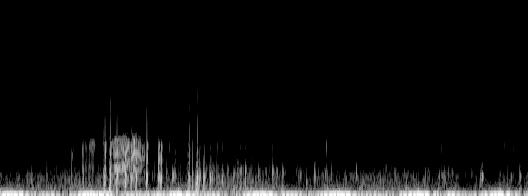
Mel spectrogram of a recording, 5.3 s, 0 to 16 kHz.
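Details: Active bowel sounds heard through a stethoscope on the abdomen of an adult after a large Christmas dinner with wine, taken after a 22-hour fast. The belly is still swollen, and there is loud, almost continuous low gurgling and rumbling.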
